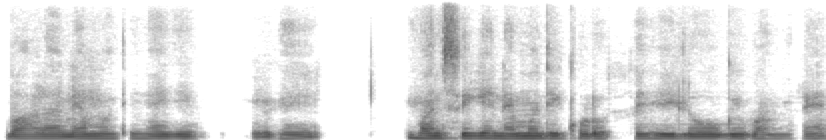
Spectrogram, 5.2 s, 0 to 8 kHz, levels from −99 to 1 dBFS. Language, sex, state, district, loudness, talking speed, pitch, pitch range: Kannada, male, Karnataka, Dharwad, -36 LUFS, 115 wpm, 120 Hz, 115-130 Hz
